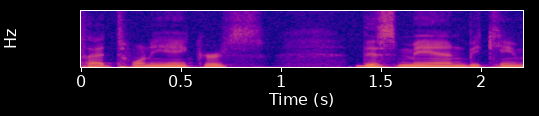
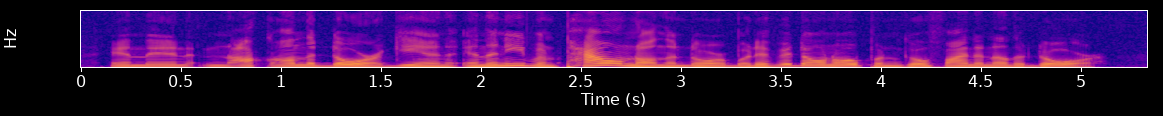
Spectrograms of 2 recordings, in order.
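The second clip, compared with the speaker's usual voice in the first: put-on Southern accent, pitched higher and louder than normal; 5 semitones higher, 5 dB louder than usual. Retelling what an old farmer said: imitating a farmer's Southern accent. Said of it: "I'm probably gonna use an accent".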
